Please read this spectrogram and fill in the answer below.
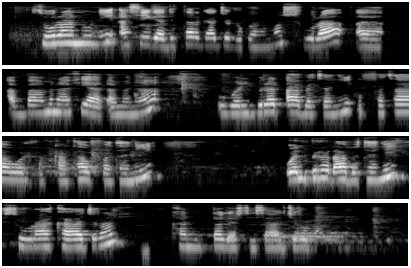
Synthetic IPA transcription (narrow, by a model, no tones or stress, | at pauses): suːɾaːnuːnɪʔɐsiːɡɐd̪ɪt̪ːɪɐɾɡaːd͡ʒɪrːʊɡɔnɐmɐsuːɾaː | ʔɐ̰bːaːmɐnaːfɪjaːᶑɐmɐnaː | wɐlbɪɾɐᶑaːbɐt̪ɐniːʔʊfːɐt̪ʰɐwɐlfɐkːaːt̪aːʊfːɐt̪ɐniː | wɐlbɪɾɐᶑaːbɐt̪ɐniːsuːɾaːkɐʔaːd͡ʒɪɾɐŋ | kʰɐnʊt̪ːɪɐɡɐɾsiːsa̰ːd͡ʒɪɾʊᶑɐ̥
